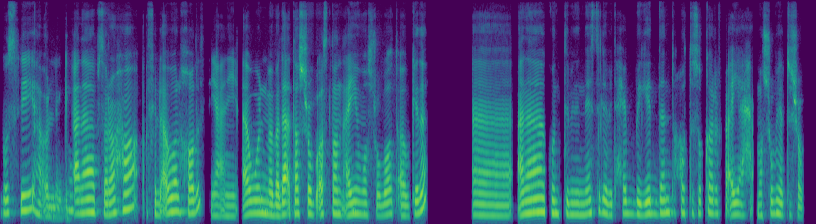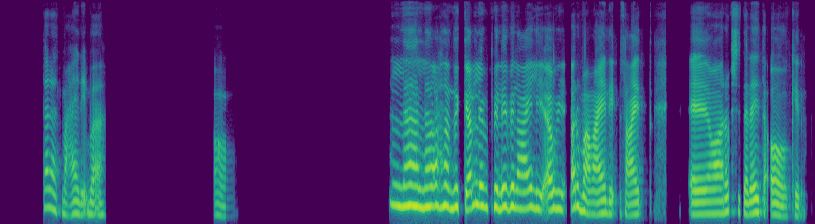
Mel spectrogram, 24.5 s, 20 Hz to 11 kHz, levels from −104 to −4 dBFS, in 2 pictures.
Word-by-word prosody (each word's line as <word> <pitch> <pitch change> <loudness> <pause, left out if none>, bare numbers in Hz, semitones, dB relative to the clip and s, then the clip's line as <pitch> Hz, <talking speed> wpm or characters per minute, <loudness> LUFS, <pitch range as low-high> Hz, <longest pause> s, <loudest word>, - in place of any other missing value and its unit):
بُصّي، 195 +5 -3
هاقول 145 - -7
لِك، 130 -2 -13
أنا 190 +3 +1
بصراحة 200 +7 -2
في - - -20
الأول 210 +2 -1
خالص 185 -2 -3
يعني 150 -1 -8
أول 185 +3 -1
ما 165 - -2
بدأت 175 +4 +1
أشرَب 180 -1 -2
أصلًا 175 -2 -3
أي 170 +3 -1
مشروبات 165 0 -6
أو 150 -1 -5
كده، 200 - -2 0.7
آآ، 155 -2 -5
أنا 195 +4 +2
كنت 180 -2 -6
من 165 0 -5
الناس 180 +5 -6
اللي 190 -4 -3
بتحب 175 +2 -8
جدًا 180 +3 -2
تحُط 190 -1 -10
سُكّر 180 +1 -6
في 185 - -11
أي 165 +2 -2
ح - - -8
مشروب 160 +3 -8
هي 170 - -1
بتشربه. 160 0 -9 0.8
3، 250 -7 -3
معالق 170 +1 -3
بقى. 170 -1 -3 1.6
آه. 145 -4 -9 2.4
لا، 295 -1 +7
لأ، 280 +2 +6
إحنا 295 0 +6
بنتكلّم 275 +2 +5
في 275 +2 +2
level 280 +2 +6
عالي 250 -2 +3
أوي، 245 0 +3
4 230 -9 +5
معالق، 175 +1 +2
ساعات، 165 +1 -1 0.6
آآ، 175 +1 +3
ما 180 - +2
أعرفش 200 +4 +2
3، 190 0 +2
آه 160 -4 +3
كده، 145 0 -7
180 Hz, 135 wpm, -23 LUFS, 165-210 Hz, 2.4 s, لا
